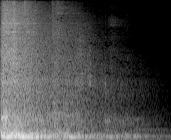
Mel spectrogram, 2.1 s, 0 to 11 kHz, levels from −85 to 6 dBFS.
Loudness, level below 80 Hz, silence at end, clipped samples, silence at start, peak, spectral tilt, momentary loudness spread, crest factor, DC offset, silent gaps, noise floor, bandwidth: -14 LUFS; -20 dBFS; 0.45 s; under 0.1%; 0 s; 0 dBFS; -4.5 dB/octave; 25 LU; 14 dB; under 0.1%; none; -42 dBFS; 11 kHz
